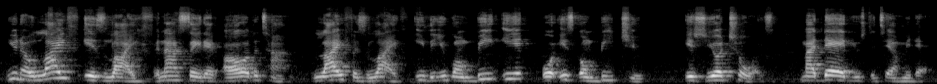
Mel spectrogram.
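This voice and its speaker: A woman's voice: on the low side, expressive, normal speed, darkish tone. A woman hosting a podcast, giving an earnest, faith-based motivational talk and repeating phrases for emphasis. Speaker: podcast host.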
